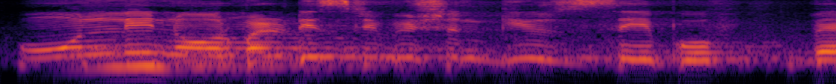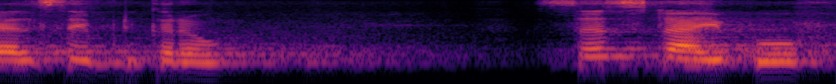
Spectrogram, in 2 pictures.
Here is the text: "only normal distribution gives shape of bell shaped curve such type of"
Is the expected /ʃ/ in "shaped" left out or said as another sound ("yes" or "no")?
yes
